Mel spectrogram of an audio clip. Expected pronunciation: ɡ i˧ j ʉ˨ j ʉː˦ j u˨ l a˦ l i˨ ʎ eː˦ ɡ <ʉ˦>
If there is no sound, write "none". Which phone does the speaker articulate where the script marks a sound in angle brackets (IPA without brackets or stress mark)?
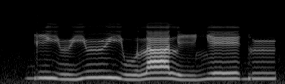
ʉ˦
